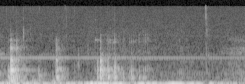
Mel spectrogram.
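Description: Silicone spatula stirring and scraping a thickening, pudding-like mix of stearic acid and grapeseed oil around a glass bowl, in irregular short strokes.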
